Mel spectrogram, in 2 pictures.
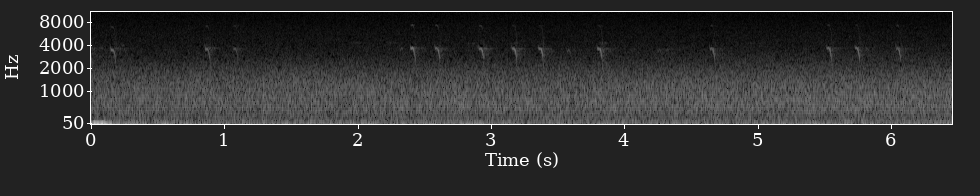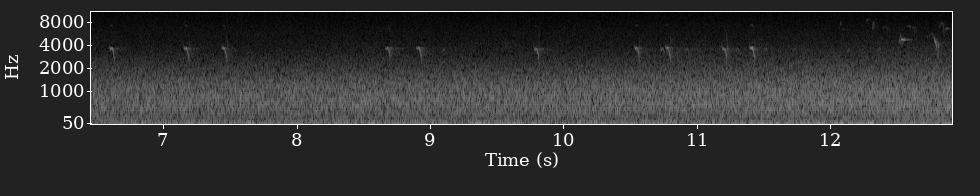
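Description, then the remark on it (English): Wild birds, some right by the microphone next to a car, give quick, high chirps in small bursts throughout, over a steady rushing background noise. There is no talking. “Wild bird.”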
